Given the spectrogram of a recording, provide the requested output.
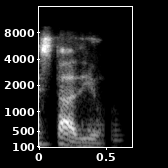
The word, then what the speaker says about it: estadío: Él los llama estadios, así como se escribe la palabra estadio, ¿cierto? Pero se se pronuncia en este caso estadio.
